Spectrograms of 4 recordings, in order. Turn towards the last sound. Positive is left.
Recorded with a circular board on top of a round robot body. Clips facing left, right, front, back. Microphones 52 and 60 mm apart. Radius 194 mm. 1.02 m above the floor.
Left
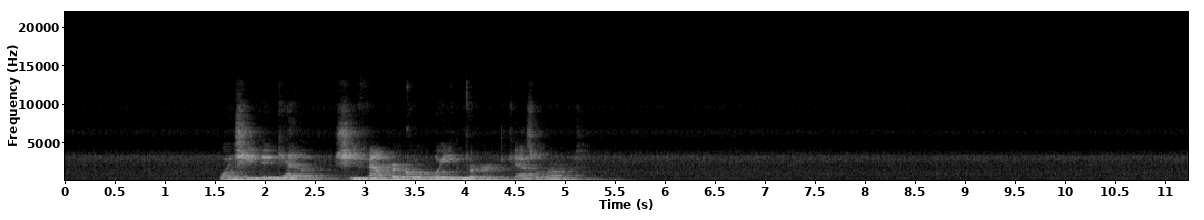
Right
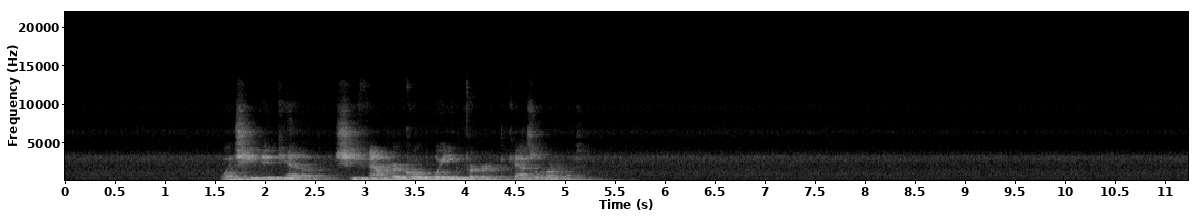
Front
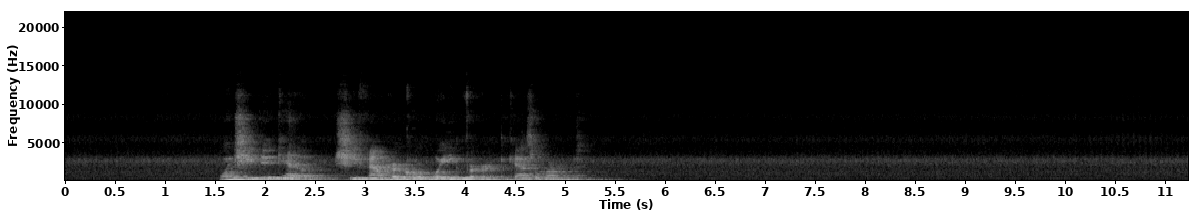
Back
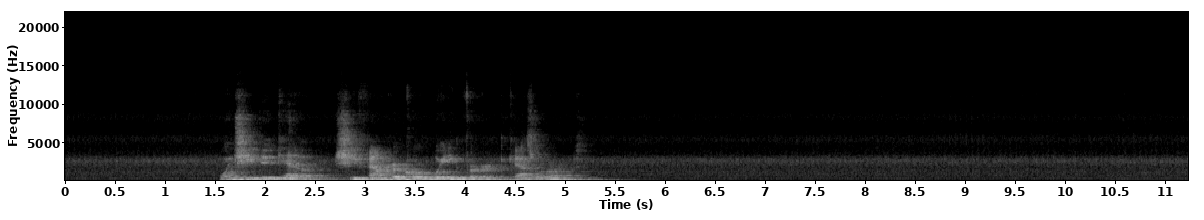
turn(degrees=-70)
